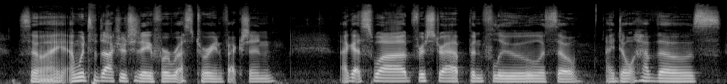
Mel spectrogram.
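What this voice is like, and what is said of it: Gravelly, lower voice from illness. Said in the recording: “my voice is a little gravelly, a little bit lower than usual ... my really deep voice”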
